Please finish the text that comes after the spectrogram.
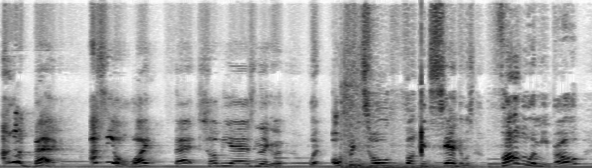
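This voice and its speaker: A man's voice: very high voice, unhurried, hardly any pauses, over music. A man telling a casual, slangy story about one of his videos, acting out the other people's lines as he goes. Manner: animated, slangy, laughs while telling. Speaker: content creator telling a story.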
